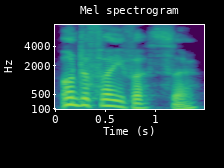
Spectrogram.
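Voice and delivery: timid, deferential fright; horror-struck. A narrator's reading. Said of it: "replied the horror-struck Saxton".

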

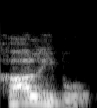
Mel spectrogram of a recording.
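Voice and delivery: teacher modelling Qalipu; careful Qalipu. Shown as a demonstration. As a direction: demonstrate Qalipu with the throaty Q up front. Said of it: "let me do this for a little quick lesson".

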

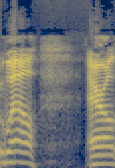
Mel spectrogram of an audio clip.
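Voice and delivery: normal talking voice

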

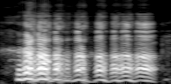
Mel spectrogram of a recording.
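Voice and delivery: bursting out laughing, loud; a real laugh right after the punchline. Real, not acted. Comic laughing at the joke he just told, loudly.

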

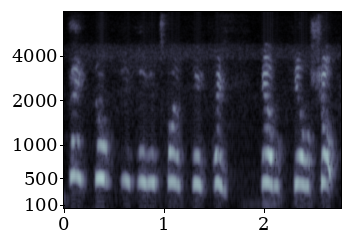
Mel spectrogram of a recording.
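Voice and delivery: very high, frantic soothing; hey-hey in falsetto panic; panicky Tyler. Acted.

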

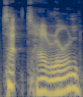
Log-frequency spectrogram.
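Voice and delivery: low, slow Northern Irish mimicry; Northern Irish accent. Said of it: "found them quite aggressive sounding".

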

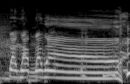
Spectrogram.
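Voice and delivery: mock wow. Mock reaction.

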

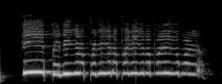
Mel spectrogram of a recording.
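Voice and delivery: very high, loud alarm squeal; reptile brain voice. Retold or imitated. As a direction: shriek the warning like a panicked lizard. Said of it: "ahí está el reptil". (voz muy aguda de reptil alarmado)

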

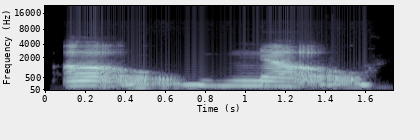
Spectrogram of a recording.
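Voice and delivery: hushed, shaken dismay; voice shaking. A narrator's reading. Keth learning who she is, voice shaking. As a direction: say it softly, with understated dread. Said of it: "he said, voice shaking".

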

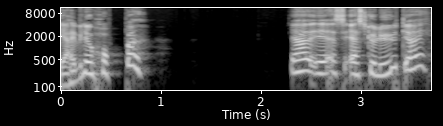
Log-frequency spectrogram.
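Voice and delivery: very high-pitched mock protest; indignant protest. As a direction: insist like a wronged student. Student protests, retold.

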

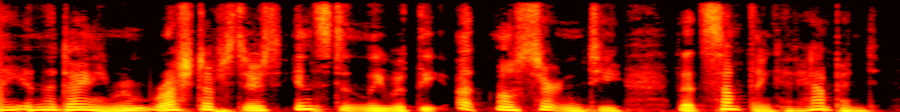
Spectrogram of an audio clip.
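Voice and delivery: woman character in earnest. Acted.

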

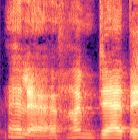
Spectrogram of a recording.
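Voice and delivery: loud, hammed-up Queens accent; mock New York Queens greeting; Queens twang. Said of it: "a bit of a Queen's twang".

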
